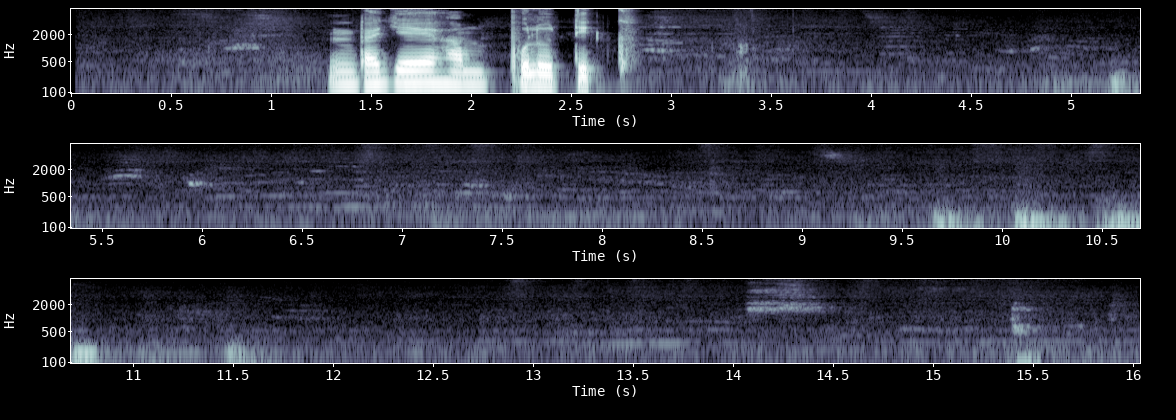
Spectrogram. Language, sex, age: Wolof, male, 25-35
